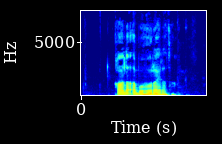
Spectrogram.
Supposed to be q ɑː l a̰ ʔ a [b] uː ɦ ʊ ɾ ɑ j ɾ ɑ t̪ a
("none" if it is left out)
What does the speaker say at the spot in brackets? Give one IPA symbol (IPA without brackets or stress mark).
b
